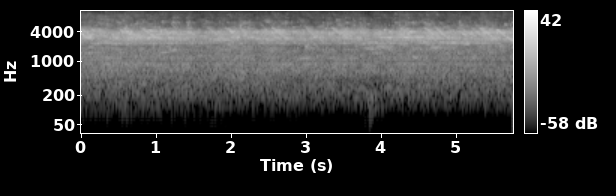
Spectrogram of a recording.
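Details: Many red-winged blackbirds in a flock sing at once: a continuous high-pitched, hissing chorus of squeals and chatter, evenly loud from start to finish with no quiet breaks.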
